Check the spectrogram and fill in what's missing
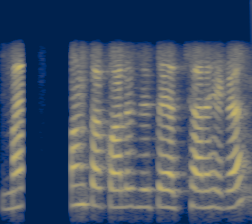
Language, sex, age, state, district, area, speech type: Hindi, female, 60+, Uttar Pradesh, Ayodhya, rural, conversation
